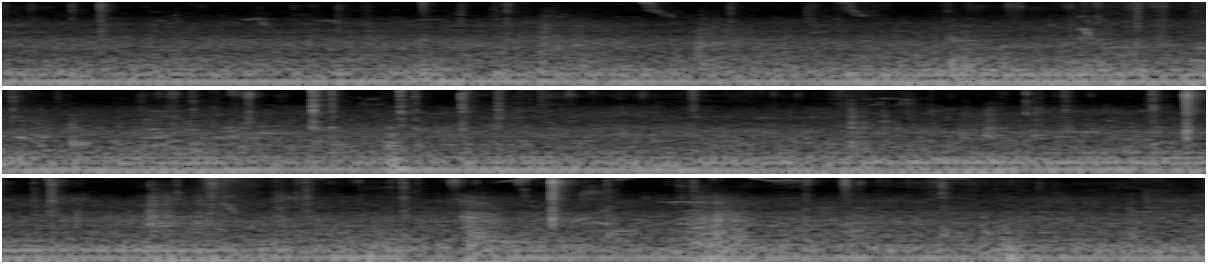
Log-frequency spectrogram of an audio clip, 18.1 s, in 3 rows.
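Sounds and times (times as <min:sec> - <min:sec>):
steady low hum: 0:00.0 - 0:18.0
sharp clicks and ticks: 0:05.9 - 0:17.4.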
